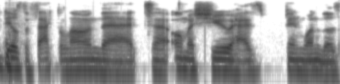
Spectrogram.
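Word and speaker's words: Ouma Shu: Oma Shu.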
